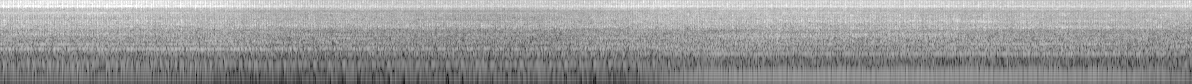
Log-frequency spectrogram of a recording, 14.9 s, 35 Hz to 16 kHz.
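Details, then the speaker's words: 2016 Kenworth T680 with a Paccar MX13 485hp and 13-speed manual at idle. An even, settled low rumble with no top-end ticking or knocking, and no blow-by at the filler. Healthy engine. "Sounds perfectly normal to me. Good, healthy engine."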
